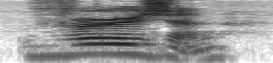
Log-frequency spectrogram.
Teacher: that's similar to sh but you use your vocal chords it's voiced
